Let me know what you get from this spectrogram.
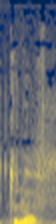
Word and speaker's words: Toulon: La no se pronuncia. Toulon.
